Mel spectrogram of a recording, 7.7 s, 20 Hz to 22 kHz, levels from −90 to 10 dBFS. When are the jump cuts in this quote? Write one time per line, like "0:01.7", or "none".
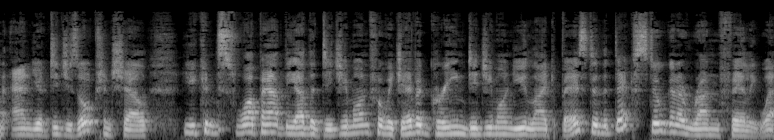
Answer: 0:02.2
